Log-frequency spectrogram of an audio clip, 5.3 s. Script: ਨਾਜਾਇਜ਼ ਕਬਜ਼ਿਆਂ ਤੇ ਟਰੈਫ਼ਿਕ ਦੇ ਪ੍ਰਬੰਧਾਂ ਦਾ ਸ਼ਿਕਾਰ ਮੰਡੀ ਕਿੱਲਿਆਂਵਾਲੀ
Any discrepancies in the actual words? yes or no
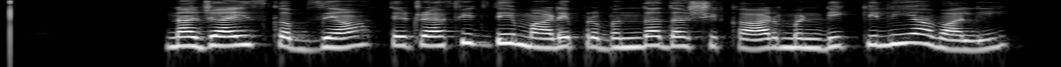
yes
